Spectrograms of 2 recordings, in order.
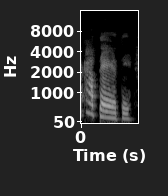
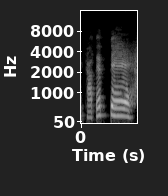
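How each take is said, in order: First: "catéter" stressed on the middle TÉ; weight on the second syllable of "catéter". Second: "cateter" stressed on the last syllable; weight on the ending of "cateter"; stress on final TER. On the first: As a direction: say "catéter" as ca-TÉ-ter, weak ending. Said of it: "não é catéter". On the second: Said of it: "é cateter". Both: Shown as a demonstration.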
